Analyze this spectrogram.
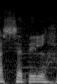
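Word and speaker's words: Kjetil: Pues el batería, Setil Halre, que es noruego. – Bueno, pues de cómo se dice a cómo se escribe, que va con una K y una J.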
